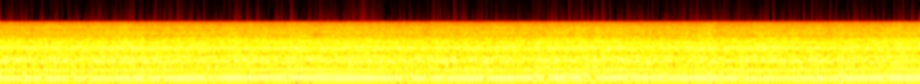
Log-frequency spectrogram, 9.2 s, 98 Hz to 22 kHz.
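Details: Briggs & Stratton 18 hp twin vertical-shaft engine (model 822707), first run on new battery ignition with GM LS2 coils triggered by failed magneto; settles into steady fast even buzzing run; new ignition seems to work.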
